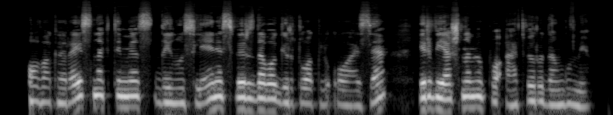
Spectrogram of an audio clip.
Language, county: Lithuanian, Šiauliai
